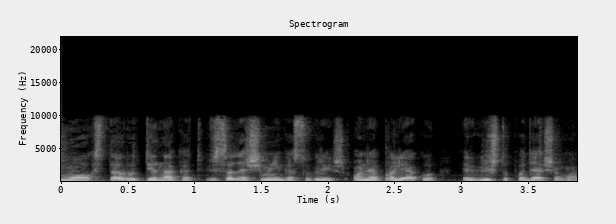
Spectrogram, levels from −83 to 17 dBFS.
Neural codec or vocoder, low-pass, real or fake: none; 9.9 kHz; real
